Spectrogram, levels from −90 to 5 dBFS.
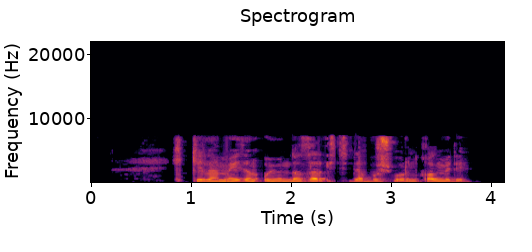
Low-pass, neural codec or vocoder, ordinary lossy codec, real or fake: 7.2 kHz; none; AAC, 32 kbps; real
